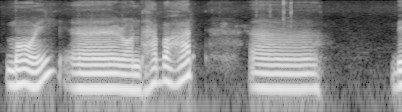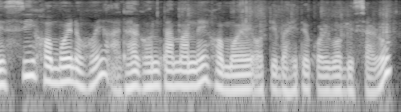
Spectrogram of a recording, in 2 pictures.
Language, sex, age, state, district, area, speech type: Assamese, male, 45-60, Assam, Dhemaji, rural, spontaneous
